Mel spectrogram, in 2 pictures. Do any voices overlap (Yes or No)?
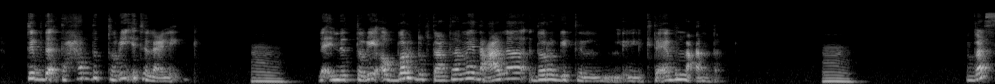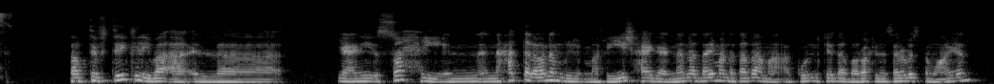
No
